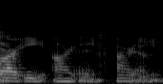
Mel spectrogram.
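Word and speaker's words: Arie: The reason why I say R, like the letters R-E. R-E, because that's how you say it. R-E.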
